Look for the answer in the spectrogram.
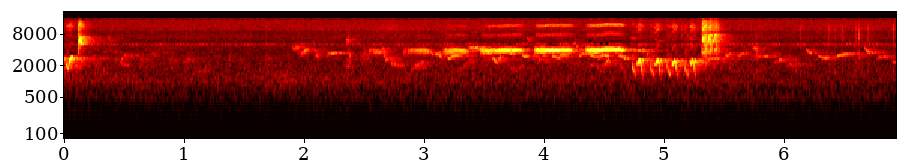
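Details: Common nightingale singing moderately loud, varied warbled notes and short whistles, then a brief fast stuttering series of repeated notes, with quiet gaps before and after.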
